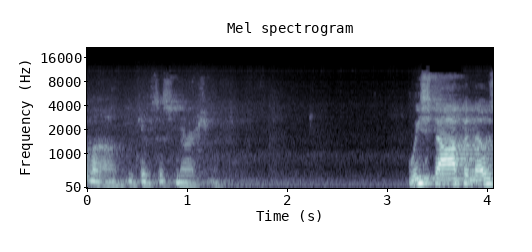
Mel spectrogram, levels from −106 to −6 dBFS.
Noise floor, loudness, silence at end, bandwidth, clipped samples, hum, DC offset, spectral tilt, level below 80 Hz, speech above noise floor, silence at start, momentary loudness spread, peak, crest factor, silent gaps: -66 dBFS; -28 LUFS; 0 s; 10.5 kHz; under 0.1%; none; under 0.1%; -6.5 dB/octave; -70 dBFS; 41 dB; 0 s; 18 LU; -12 dBFS; 18 dB; none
